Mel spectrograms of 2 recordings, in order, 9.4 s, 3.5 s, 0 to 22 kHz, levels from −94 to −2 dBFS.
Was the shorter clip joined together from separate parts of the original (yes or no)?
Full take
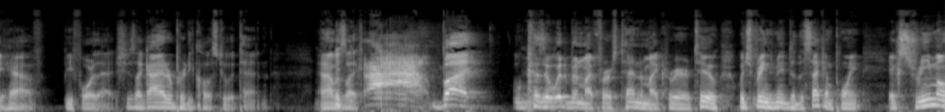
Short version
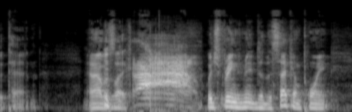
yes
